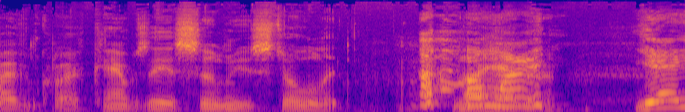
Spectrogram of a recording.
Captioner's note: laughs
